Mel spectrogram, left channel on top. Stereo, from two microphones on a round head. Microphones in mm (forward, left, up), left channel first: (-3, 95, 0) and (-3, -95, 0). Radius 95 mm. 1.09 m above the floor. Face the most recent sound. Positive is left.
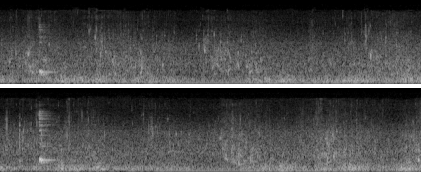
turn(degrees=-50)  # may be behind; listen again after turning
